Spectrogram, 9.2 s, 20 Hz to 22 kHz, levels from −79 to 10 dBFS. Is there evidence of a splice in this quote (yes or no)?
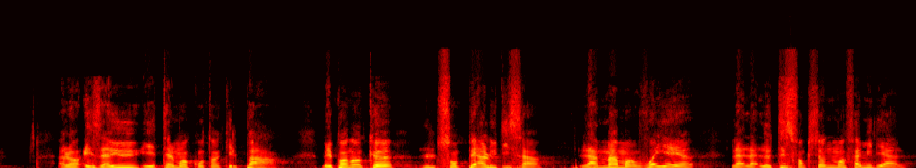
no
